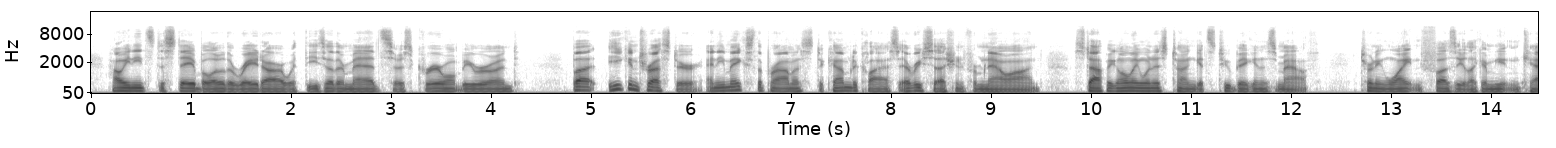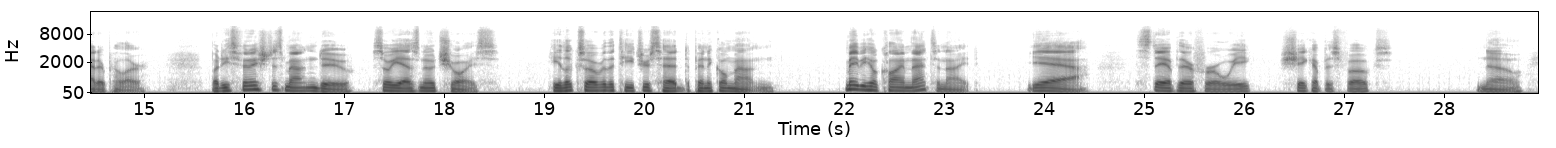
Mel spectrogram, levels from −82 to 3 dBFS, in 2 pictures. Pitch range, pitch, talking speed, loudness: 85-110 Hz, 95 Hz, 195 wpm, -30 LUFS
